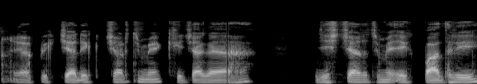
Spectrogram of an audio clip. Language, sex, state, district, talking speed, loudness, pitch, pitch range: Hindi, male, Bihar, Muzaffarpur, 175 wpm, -25 LUFS, 110 Hz, 100-110 Hz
